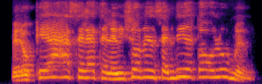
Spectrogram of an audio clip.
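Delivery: a mother catching the TV on; mom scolding. Retold or imitated. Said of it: "me grita". (mamá regañando al ver la tele prendida, con voz más aguda)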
